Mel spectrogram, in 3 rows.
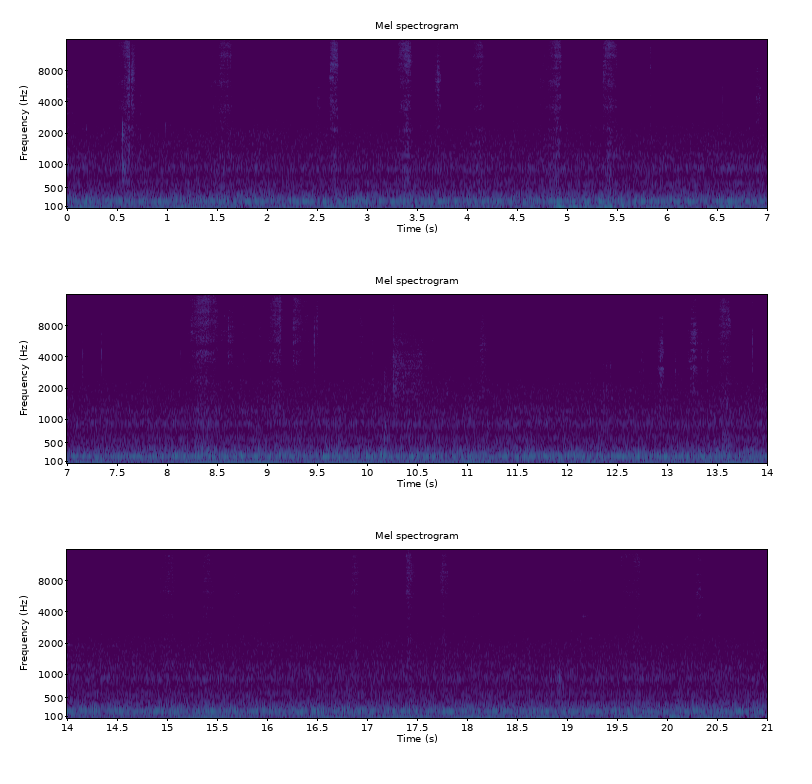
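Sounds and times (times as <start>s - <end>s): low steady hum: 0.0s - 21.0s
pencil scratching on paper: 2.5s - 5.6s, 8.2s - 9.5s.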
